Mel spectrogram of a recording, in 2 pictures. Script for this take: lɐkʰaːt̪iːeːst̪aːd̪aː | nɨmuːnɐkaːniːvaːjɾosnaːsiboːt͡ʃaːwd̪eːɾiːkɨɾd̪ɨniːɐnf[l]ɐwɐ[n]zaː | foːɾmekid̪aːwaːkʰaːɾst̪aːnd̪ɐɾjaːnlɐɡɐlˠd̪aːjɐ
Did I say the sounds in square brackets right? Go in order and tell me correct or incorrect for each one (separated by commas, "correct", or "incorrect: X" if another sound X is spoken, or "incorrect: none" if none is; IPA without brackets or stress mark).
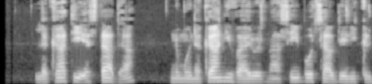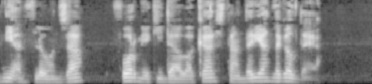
correct, correct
